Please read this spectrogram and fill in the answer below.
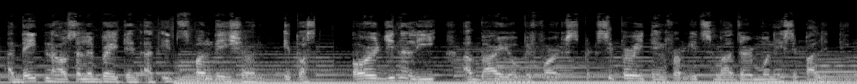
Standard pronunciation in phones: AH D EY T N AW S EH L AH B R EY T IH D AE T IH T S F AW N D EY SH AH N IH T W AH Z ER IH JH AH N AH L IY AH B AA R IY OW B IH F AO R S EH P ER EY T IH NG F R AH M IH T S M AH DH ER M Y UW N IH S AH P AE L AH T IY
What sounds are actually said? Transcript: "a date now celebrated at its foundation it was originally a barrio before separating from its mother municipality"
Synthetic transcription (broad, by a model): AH D EY T N AW S EH L AH B R EY T IH D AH T IH T S F AW N D EY SH AH N IH T W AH S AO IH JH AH N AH L IY AH B AA R IY OW B IH F AO R S EH P ER EY T IH NG F R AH M IH T S M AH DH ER M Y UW N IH S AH P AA L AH T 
